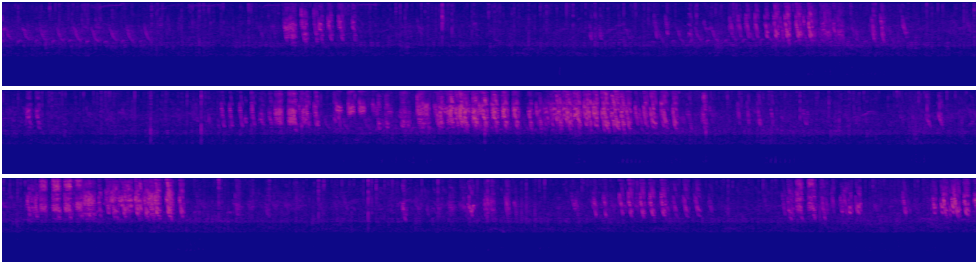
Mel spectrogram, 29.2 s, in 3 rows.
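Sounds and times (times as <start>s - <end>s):
redpolls chattering: 0.1s - 29.2s.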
